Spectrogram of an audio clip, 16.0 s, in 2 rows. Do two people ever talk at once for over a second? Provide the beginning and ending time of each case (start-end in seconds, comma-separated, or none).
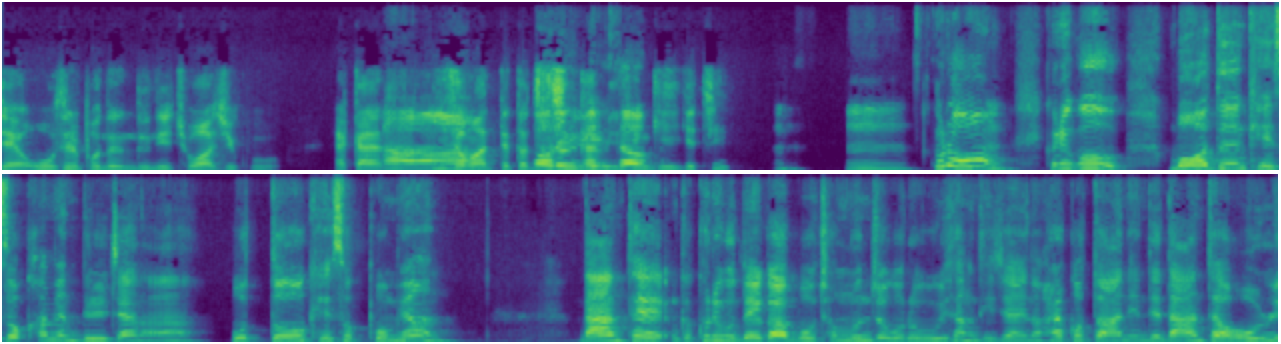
2.4-4.1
